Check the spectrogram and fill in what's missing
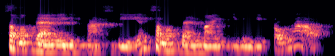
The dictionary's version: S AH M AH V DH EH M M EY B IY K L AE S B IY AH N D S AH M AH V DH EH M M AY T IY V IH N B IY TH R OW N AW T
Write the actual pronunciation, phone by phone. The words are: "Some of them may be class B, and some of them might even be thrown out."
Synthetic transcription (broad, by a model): S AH M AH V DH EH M M EY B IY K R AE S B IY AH N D S AH M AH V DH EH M M AY T IY V IH N B IY F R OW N AW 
